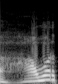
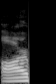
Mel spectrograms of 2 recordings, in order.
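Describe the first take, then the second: First: The word begins with an h sound. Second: The word begins with a vowel sound. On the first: The speaker calls it wrong. "ये हावर तो है नहीं" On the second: The speaker calls it right. "आर बोलते हैं इसे"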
